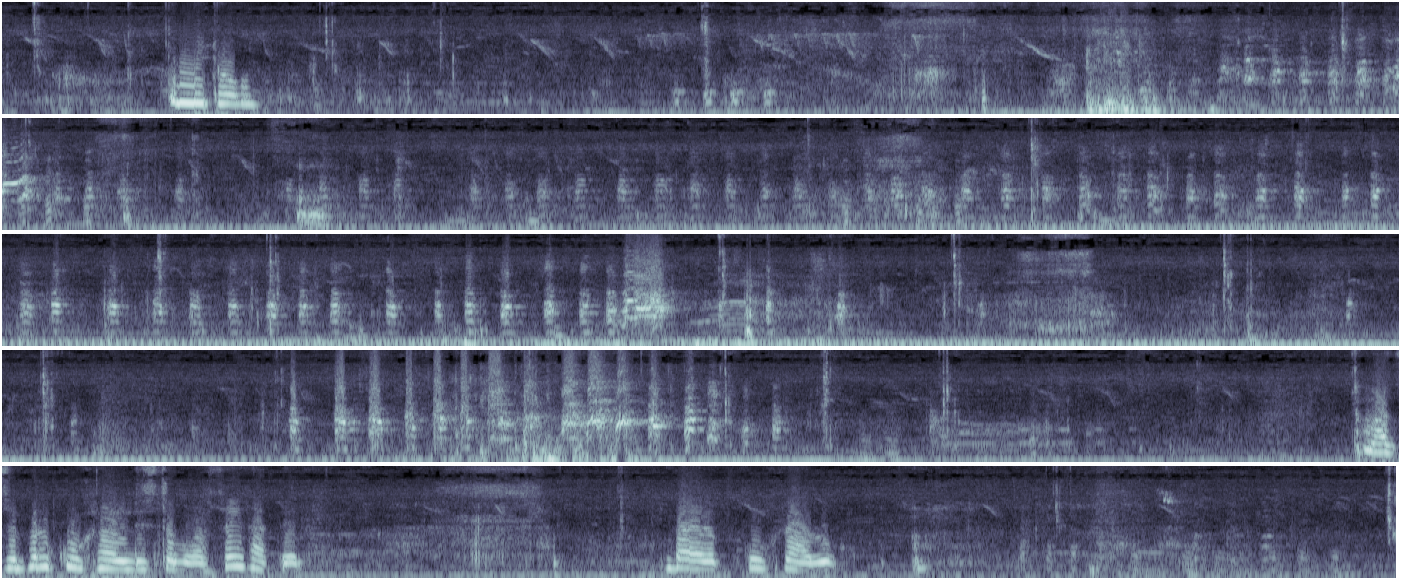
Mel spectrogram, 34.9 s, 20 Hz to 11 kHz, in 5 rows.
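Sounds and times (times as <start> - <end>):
chickens clucking: 0.0 - 34.9
steady low hum: 0.0 - 34.9.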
